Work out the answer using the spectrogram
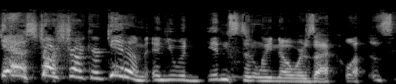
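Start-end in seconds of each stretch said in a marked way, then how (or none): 0.0-1.5 put-on very high-pitched little-kid yelling. Retelling how a kid in the match called out: imitating a kid yelling. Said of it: "the kid would just yell".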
